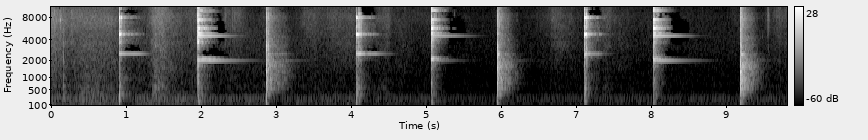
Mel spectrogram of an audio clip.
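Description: A spoon taps on various household objects such as a cup and a table, about ten separate strikes at a steady pace, each a sharp clink or ring, some bright and glassy, others duller, with short decaying tails. No talking.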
